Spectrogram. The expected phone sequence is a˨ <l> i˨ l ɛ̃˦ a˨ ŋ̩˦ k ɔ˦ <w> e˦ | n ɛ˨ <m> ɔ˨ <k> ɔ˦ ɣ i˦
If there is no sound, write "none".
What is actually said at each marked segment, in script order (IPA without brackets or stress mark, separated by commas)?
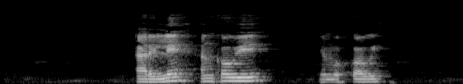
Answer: ɾ, w, m, k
